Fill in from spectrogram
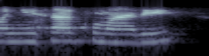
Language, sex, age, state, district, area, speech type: Maithili, female, 18-30, Bihar, Sitamarhi, urban, conversation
